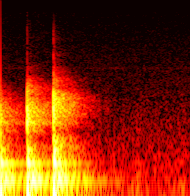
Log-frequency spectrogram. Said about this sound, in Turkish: Farah bir akşam vakti ustası, ünlü öykü anlatıcısı Ebu Ali'nin kapısını çalmış.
